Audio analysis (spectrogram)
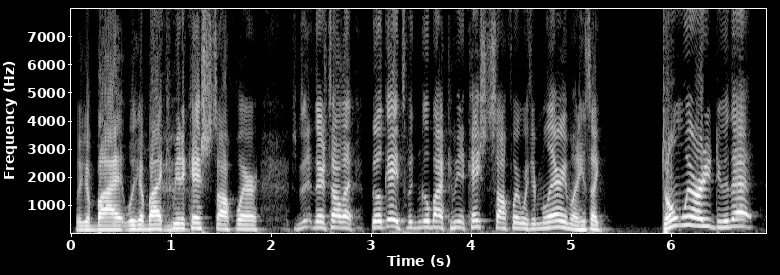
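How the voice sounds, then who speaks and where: Male gaming co-host. Rapid, casual, sweary banter with mimicked voices, recorded dry. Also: high voice, animated, no echo. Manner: profane, joking, mimics imagined speakers in banter. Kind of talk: casual chat about video games.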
